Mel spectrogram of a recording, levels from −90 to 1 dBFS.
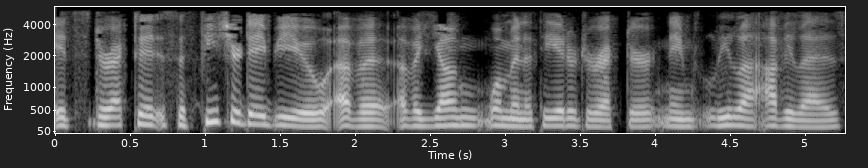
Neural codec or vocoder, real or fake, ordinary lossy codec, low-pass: none; real; MP3, 32 kbps; 5.4 kHz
